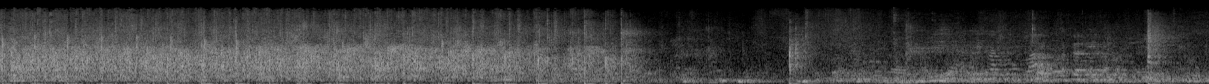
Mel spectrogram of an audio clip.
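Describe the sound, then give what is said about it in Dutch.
At a council meeting, sustained audience applause for newly sworn-in colleagues, dense and loud for about six seconds, then thinning to scattered claps before fading into low murmuring and a few remaining claps. “Nou, nog één keer applaus voor al deze nieuwe collega's.”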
